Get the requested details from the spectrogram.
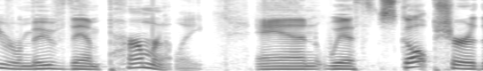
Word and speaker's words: SculpSure: And what I would say the best alternative to cool sculpting is called Sculpture. Now, it's not spelled like a work of art. It's spelled S-C-U-L-P-S-U-R-E.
